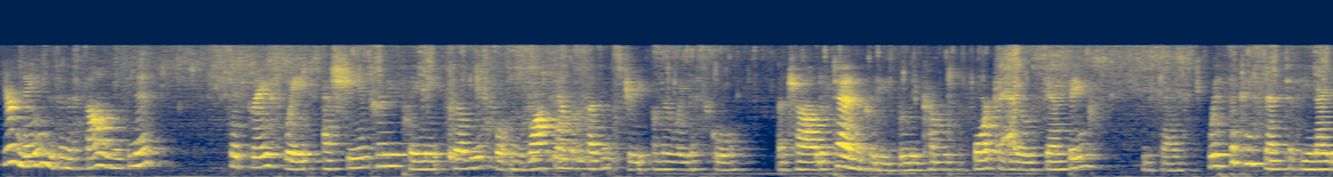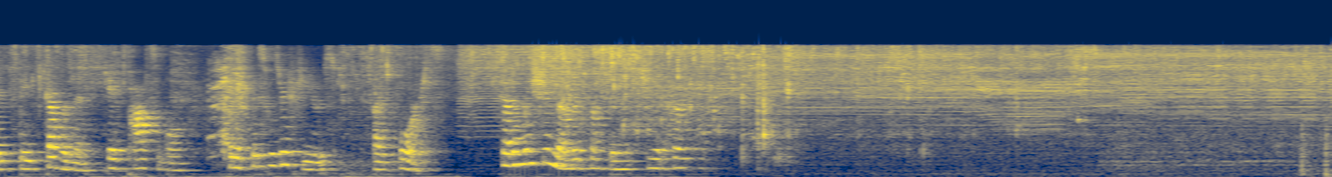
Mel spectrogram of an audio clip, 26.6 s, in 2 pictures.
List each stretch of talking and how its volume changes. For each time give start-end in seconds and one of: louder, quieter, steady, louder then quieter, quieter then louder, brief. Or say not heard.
0.0-20.4 steady.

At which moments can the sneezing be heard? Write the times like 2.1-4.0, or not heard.
8.8-10.4, 15.0-15.9.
